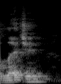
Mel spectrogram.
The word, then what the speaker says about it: LGND: That LGND stands for legend. We just don't spell it.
